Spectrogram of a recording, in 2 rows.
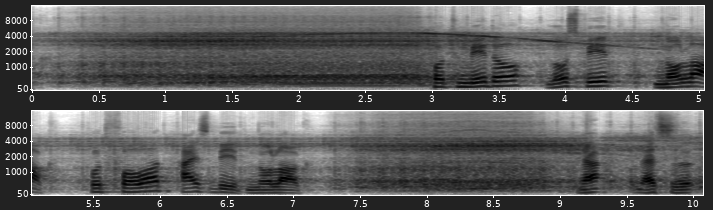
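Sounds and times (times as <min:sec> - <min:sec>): electric motor whine: 0:00.0 - 0:10.0.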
